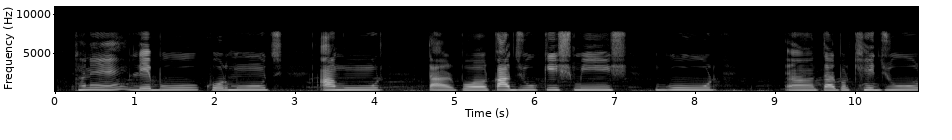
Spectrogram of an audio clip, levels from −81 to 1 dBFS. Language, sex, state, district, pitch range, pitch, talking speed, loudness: Bengali, female, West Bengal, Kolkata, 235-265 Hz, 250 Hz, 55 wpm, -35 LUFS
